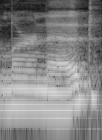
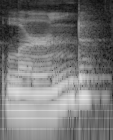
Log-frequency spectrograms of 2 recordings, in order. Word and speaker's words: learned: So it doesn't add a syllable, not learned, but learned, learned. Same thing happens with turned or earned. We don't get a syllable there from that vowel, so the E is silent.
